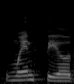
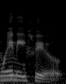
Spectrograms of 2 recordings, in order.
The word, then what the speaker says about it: Winfield: wrong jack it up what is winfield louisiana how you missed how are you what'd you be saying winnie field i said winterfell she doing it on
